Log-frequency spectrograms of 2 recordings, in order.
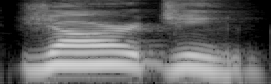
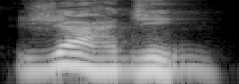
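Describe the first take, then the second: First: The R sound is pronounced strongly. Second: The R sound is not pronounced. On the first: This is how people in the center-west say it. "they say the R like heavily" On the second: This is how people in the southeast say it. "we don't pronounce the R's"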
